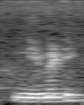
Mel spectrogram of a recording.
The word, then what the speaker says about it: pneuma: देखिए, न्यूमेटिक की जहाँ तक बात आती है, न्यूमेटिक एक ग्रीक वर्ड न्यूमे से आया है, न्यूमा, ठीक है, PNEUMA, न्यूमा। ये मत पूछिएगा इसमें पी मतलब साइलेंट क्यों है, ये आप ग्रामर में कंप्लीट करिएगा।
